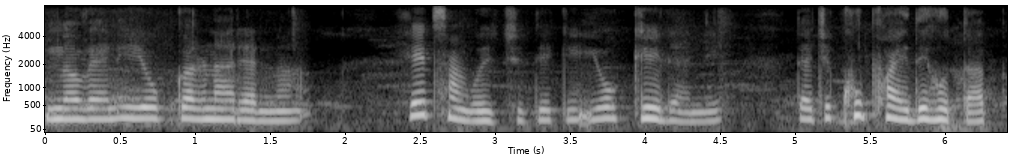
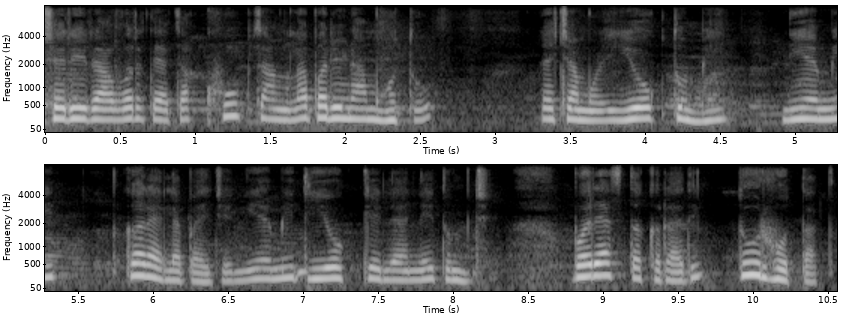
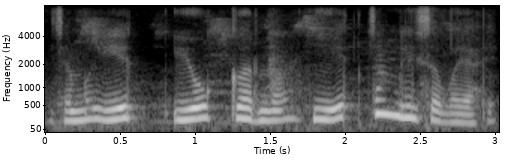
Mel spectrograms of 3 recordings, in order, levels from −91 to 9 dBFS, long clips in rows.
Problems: constant background noise, continuous background conversations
